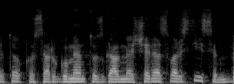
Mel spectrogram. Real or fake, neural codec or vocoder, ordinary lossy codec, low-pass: fake; vocoder, 48 kHz, 128 mel bands, Vocos; AAC, 64 kbps; 14.4 kHz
